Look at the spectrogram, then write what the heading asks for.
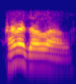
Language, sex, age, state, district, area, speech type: Kashmiri, male, 30-45, Jammu and Kashmir, Shopian, rural, conversation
